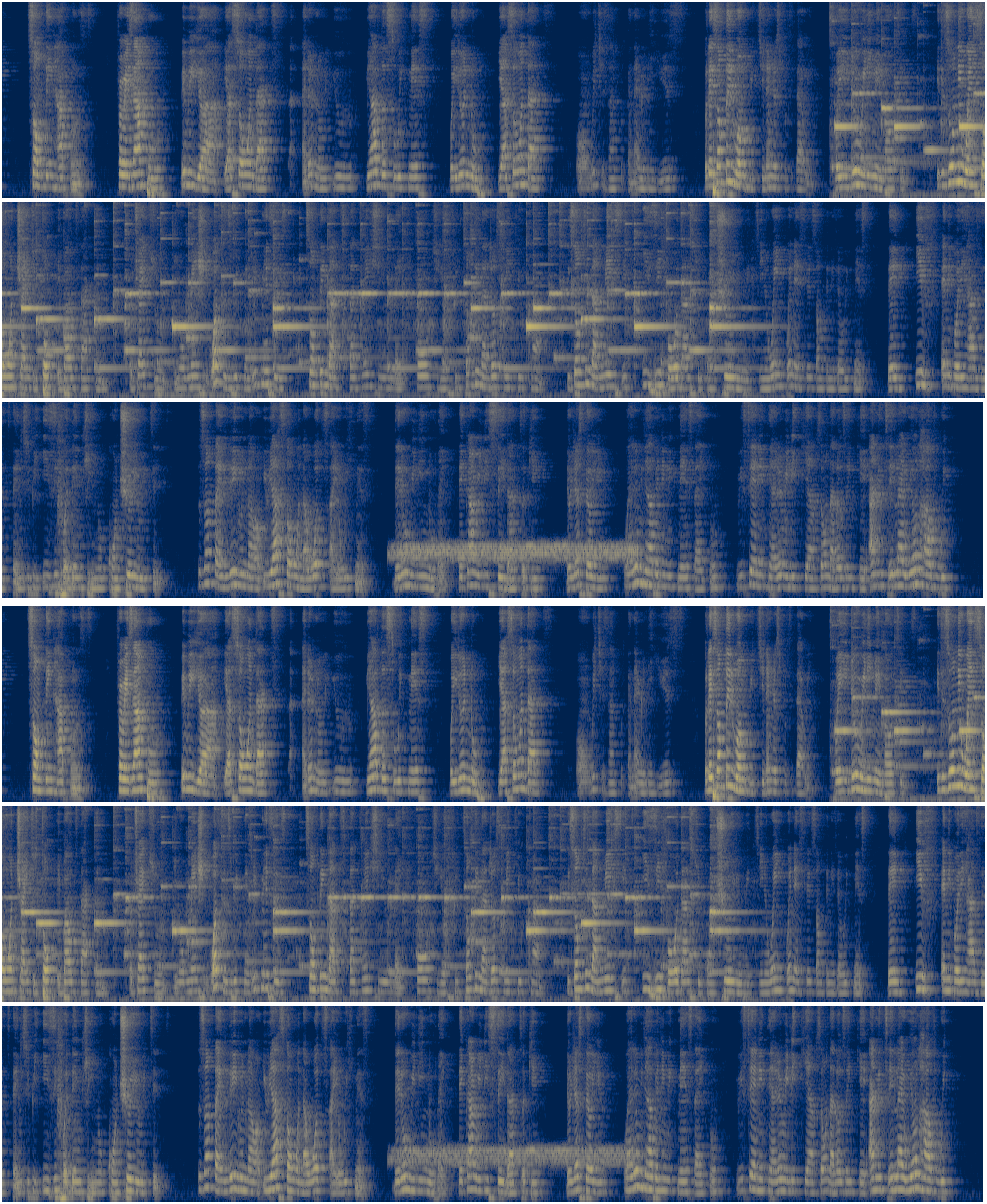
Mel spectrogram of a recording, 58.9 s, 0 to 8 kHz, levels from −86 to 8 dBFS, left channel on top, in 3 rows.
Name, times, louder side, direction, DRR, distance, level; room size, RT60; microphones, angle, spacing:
voice 1, 0.5-1.6 2.3-3.2 3.6-5.3 6.0-7.0 7.3-8.5 9.0-9.6 9.9-10.7 11.5-13.4 14.1-15.6 15.9-16.2 16.6-18.1 18.7-21.7 22.2-25.3 25.7-27.7 28.0-30.5 31.0-32.2 32.5-36.9 37.4-37.6 37.9-42.5 43.3-46.6 47.2-48.2 48.5-50.1 50.6-51.4 51.8-53.7 54.0-58.3, right 2 dB, 25° right, 2 dB, 0.5 m, -27 dB
sound 1, 16.6-27.0 27.4-34.7, left 2 dB, 60° left, 1.2 m, -25 dB
sound 2, 47.0-52.1, left 4 dB, 30° left, 0.5 m, -34 dB
6.9 x 2.8 x 2.3 m, 0.64 s
head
